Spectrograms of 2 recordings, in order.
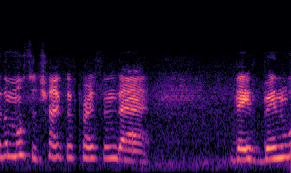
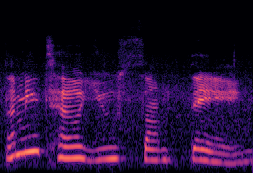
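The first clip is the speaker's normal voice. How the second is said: each word drawn out and softly stretched; slow, deliberate, savouring every word; slow, emphatic; 6 dB quieter, slower than usual. Real, not acted. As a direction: stretch "Let me tell you something" word by word.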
